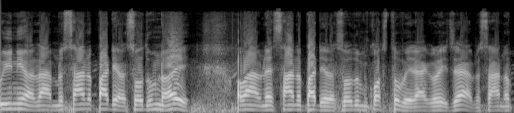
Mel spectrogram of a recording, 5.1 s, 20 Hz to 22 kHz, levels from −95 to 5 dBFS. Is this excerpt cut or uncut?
uncut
